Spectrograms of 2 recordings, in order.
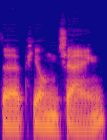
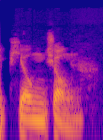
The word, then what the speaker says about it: Pyeongchang: He sent me a link to something saying that Pyeongchang is not pronounced Pyeongchang. It's the latter half of it rhymes with gong, so it's really Pyeongchang.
